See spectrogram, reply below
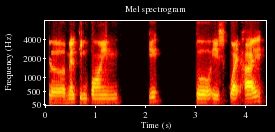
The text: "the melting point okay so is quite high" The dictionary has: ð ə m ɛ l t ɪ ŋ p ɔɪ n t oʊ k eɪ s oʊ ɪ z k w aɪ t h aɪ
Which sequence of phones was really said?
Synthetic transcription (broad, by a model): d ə m ɛ l t ɪ ŋ p ɔɪ n oʊ k eɪ s oʊ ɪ s k w aɪ t h aɪ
